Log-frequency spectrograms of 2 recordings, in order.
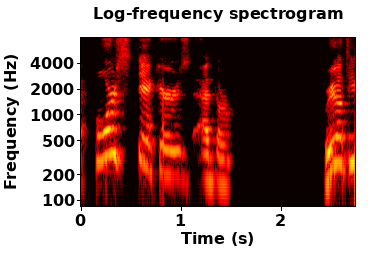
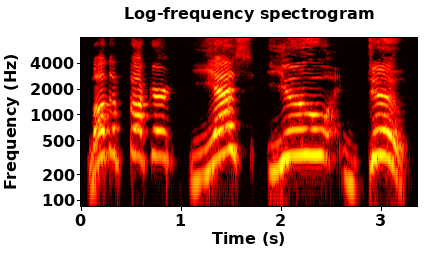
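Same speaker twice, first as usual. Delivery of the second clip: higher, louder comeback; annoyed retort; 5 semitones higher, 4 dB louder, slower than usual. Real, not acted. Seller shooting back at people who claim no sticker exists, annoyed. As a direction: throw it right back at them.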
